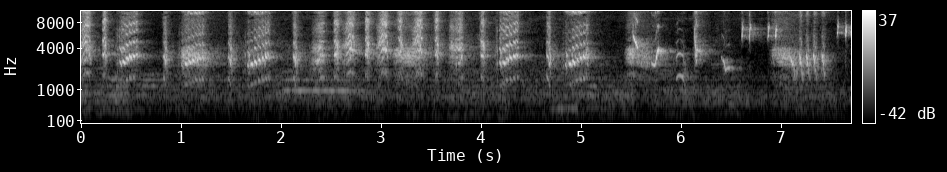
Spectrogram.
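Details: Long-tailed shrike (cendet) training song with rich fill phrases: steady stream of scratchy, buzzy notes, about one and a half per second, with interspersed short whistled chirps.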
